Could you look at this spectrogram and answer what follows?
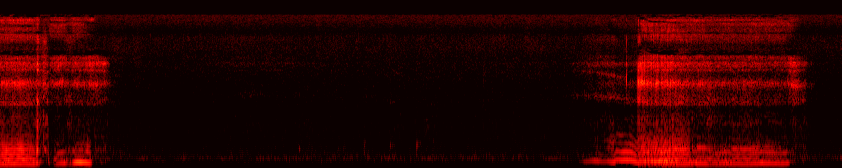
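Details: Nightly snoring: two low, rumbling snores separated by a quiet pause of several seconds.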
